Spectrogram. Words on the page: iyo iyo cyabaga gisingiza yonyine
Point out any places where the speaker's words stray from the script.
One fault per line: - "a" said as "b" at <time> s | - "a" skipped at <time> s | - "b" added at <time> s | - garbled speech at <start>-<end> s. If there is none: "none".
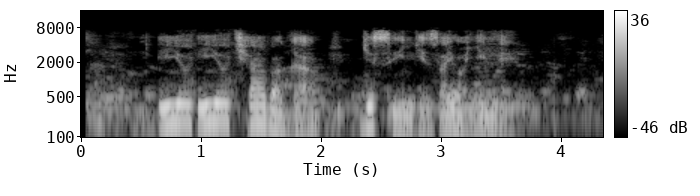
none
